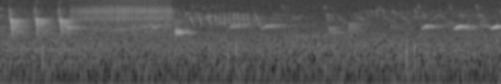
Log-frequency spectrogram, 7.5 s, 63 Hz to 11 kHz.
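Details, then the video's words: Birdsong recorded in Bessarabia, Ukraine, with a Zoom H4n: sharp high chirps open, a buzzy rattling trill follows, then clear level whistled notes repeat from several birds, with faint rural background noise. "Sounds of nature. Birds. Звуки природы.Птицы"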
